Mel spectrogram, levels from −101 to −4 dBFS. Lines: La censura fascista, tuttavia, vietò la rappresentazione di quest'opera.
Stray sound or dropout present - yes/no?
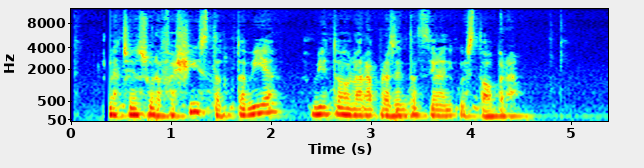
yes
